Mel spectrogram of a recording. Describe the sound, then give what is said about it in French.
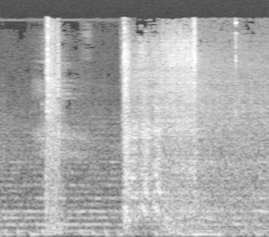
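A pickup truck engine starts up with a couple of sharp cranking bursts, then settles into a steady rumbling drone as a man drives the truck away. No voices are heard. “Lui et son assistant regardent l'homme repartir au volant du pick-up”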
